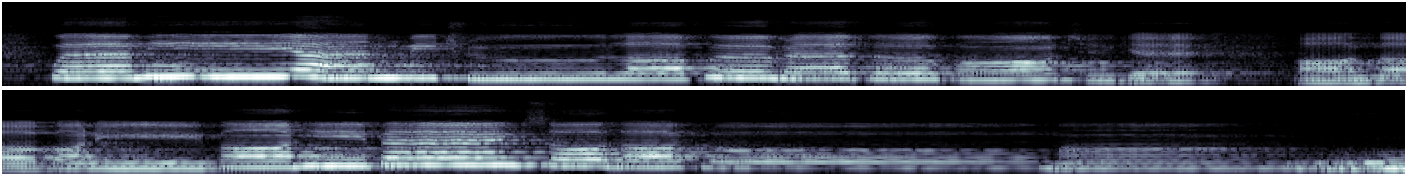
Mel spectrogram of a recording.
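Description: A young male soloist singing into a microphone, a single melodic line moving from note to note, with a brief break for breath about six seconds in.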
